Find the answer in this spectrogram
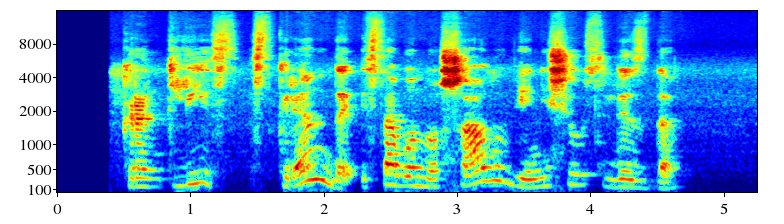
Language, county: Lithuanian, Panevėžys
